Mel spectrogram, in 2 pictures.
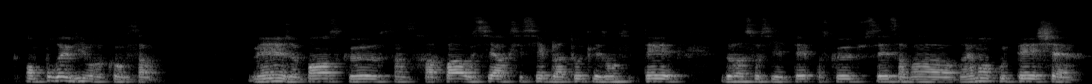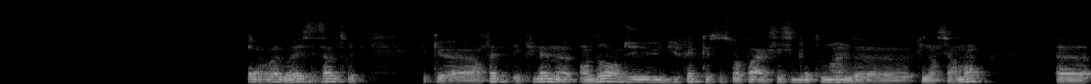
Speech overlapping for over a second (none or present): none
